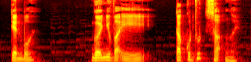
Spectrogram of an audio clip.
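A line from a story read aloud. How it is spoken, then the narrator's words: Trembling, halting. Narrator (Vietnamese): miệng càng không nói nên lời, run rẩy nói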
